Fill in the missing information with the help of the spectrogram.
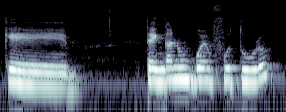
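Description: An older woman, a grandmother answering interview questions hesitantly, with many pauses and fillers. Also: medium pitch, mellow, muffled recording. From Colombia. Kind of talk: casual family interview.

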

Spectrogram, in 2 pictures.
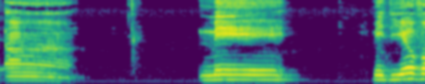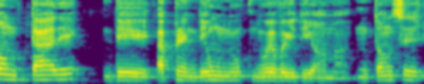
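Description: A Brazilian student whose native language is Portuguese answers set questions in Spanish for a school assignment, his accent clearly Brazilian Portuguese. His fairly high, slightly mellow voice is halting, often restarting words and filling gaps with "ah".

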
